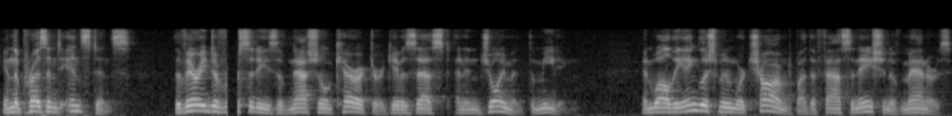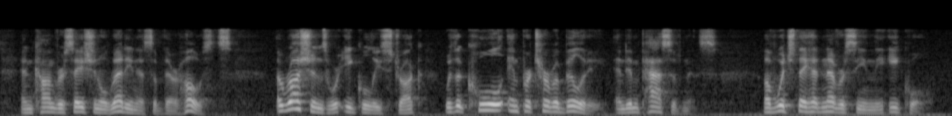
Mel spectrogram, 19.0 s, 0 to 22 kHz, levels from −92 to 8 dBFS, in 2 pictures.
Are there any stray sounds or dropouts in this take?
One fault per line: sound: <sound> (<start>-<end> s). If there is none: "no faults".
sound: dropout (2.3-2.4 s)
